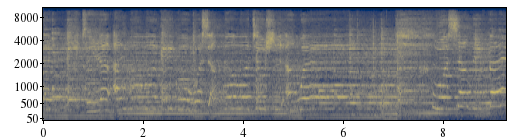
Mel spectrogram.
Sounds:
music

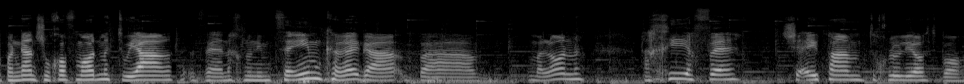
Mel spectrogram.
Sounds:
speech
music

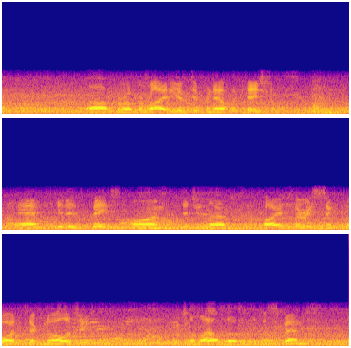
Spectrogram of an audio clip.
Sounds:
speech

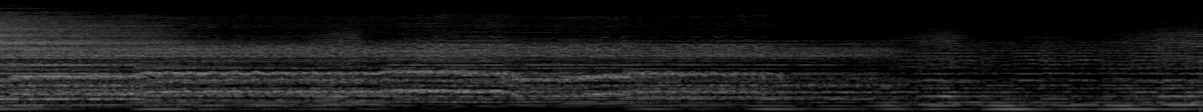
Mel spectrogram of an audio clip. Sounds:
music

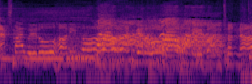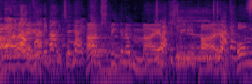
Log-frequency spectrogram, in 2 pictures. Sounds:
music
male singing
female singing

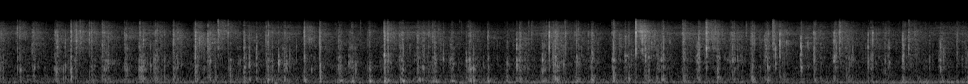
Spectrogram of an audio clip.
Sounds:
clip-clop
horse clip-clop

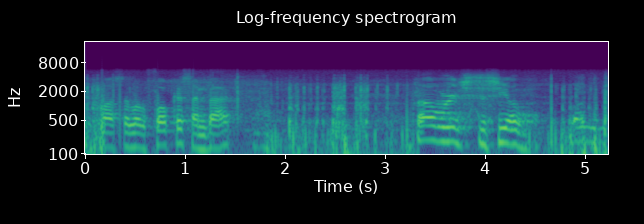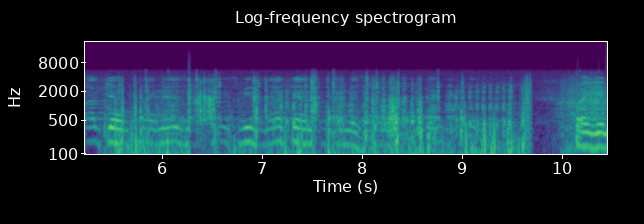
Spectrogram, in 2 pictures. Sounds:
speech

